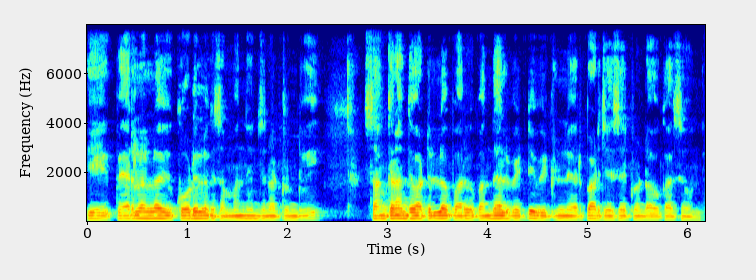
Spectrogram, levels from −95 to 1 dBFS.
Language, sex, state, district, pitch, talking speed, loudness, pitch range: Telugu, male, Andhra Pradesh, Krishna, 120 Hz, 105 wpm, -23 LUFS, 120-130 Hz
